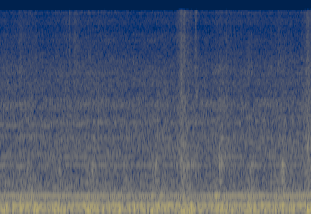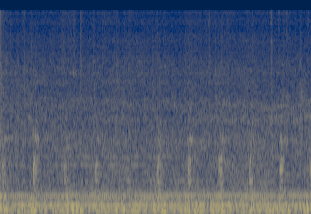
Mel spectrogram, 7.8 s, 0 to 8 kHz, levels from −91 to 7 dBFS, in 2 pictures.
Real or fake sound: fake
